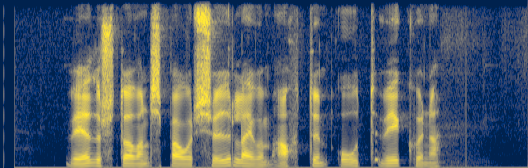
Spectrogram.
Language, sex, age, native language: Icelandic, male, 50-59, Icelandic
